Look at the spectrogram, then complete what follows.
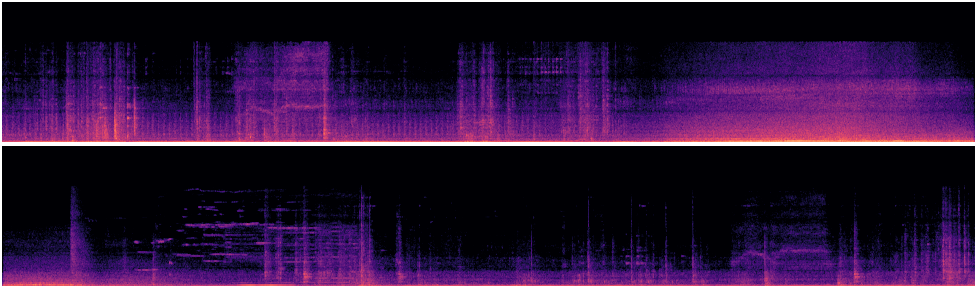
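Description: Automated side-loader garbage truck at work: its diesel engine runs under many knocks and clanks from the arm and carts. About ten seconds in, the engine revs up in a loud rising tone for several seconds. Later the sound drops to a garbage truck's engine running at a distance, with scattered knocks.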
